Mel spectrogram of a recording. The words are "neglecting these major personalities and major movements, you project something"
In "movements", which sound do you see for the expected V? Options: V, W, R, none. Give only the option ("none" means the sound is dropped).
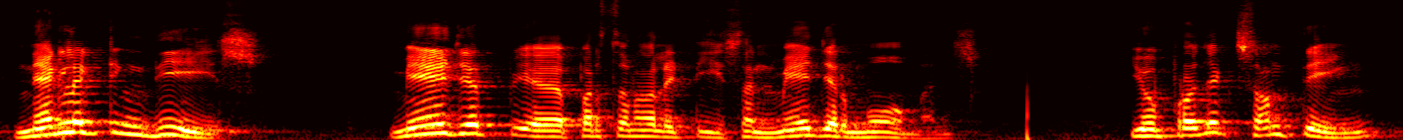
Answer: none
